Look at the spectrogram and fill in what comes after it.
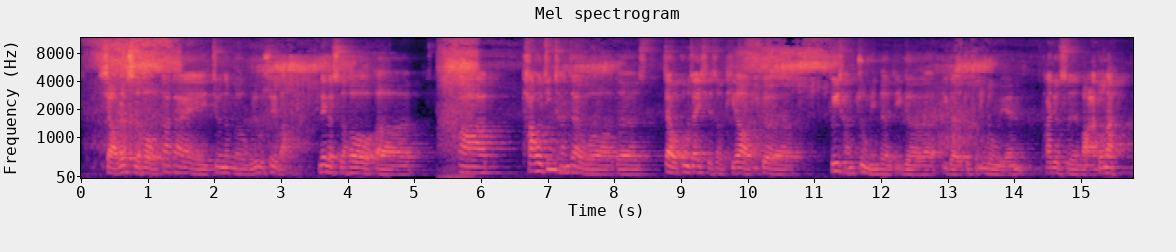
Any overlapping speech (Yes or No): No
